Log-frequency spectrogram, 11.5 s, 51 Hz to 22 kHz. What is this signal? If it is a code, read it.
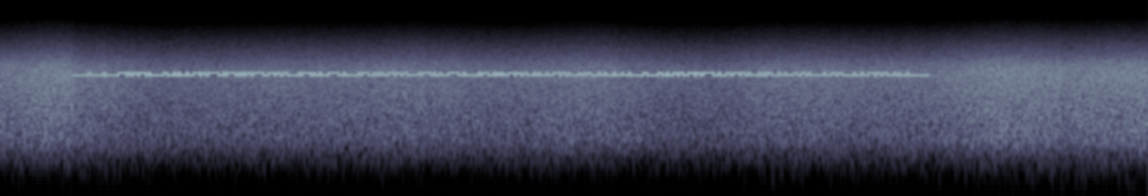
RTTY (50 baud, 170 Hz shift), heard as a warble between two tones, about 2200 Hz centre, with radio static. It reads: CQ TEST VE5ZY VE5ZY CQ KB1VPL TU KB8UVQ CQ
